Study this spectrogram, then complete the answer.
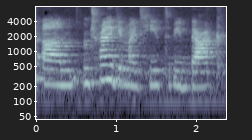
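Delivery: ordinary delivery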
